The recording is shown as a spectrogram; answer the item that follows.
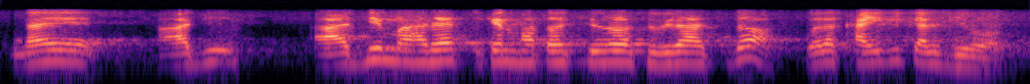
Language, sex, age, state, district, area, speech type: Odia, male, 18-30, Odisha, Sambalpur, rural, conversation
